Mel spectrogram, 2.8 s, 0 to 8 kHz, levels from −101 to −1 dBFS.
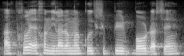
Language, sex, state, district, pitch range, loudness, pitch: Assamese, male, Assam, Kamrup Metropolitan, 140-145 Hz, -15 LUFS, 145 Hz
